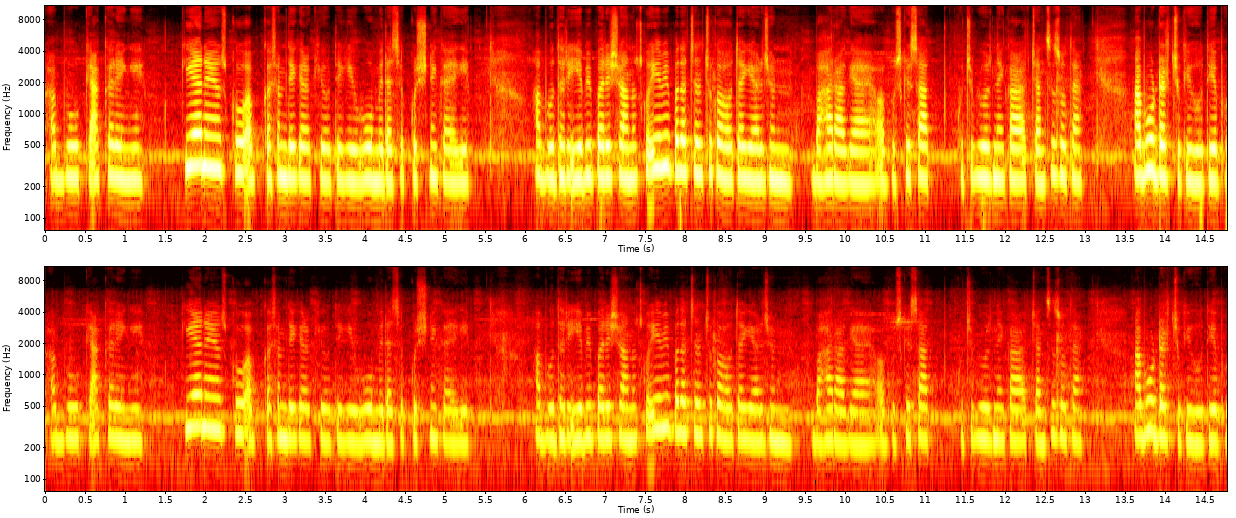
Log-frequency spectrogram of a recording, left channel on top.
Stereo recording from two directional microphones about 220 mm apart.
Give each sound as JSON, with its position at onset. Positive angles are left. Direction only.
{"t": 0.0, "sound": "speech", "side_deg": 35}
